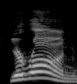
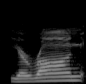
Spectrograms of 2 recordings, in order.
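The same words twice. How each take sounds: First: It is said very loudly. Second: It is said at a normal, quiet volume.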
